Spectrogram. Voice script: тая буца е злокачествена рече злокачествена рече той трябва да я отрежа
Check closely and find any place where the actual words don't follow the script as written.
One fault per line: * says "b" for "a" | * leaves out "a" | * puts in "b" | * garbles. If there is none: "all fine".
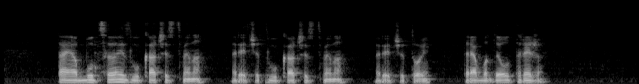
all fine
